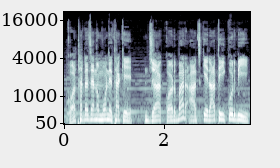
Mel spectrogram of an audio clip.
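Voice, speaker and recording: An older village patriarch in a cartoon drama. His voice sits high for a man, and he orders, scolds and threatens like a schemer used to being obeyed. Faint music plays behind him. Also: a little slow, sharp tone. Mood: stern, menacing.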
